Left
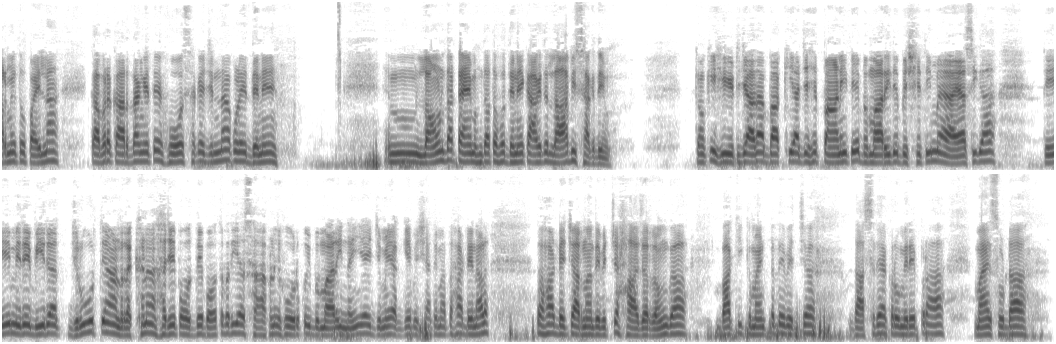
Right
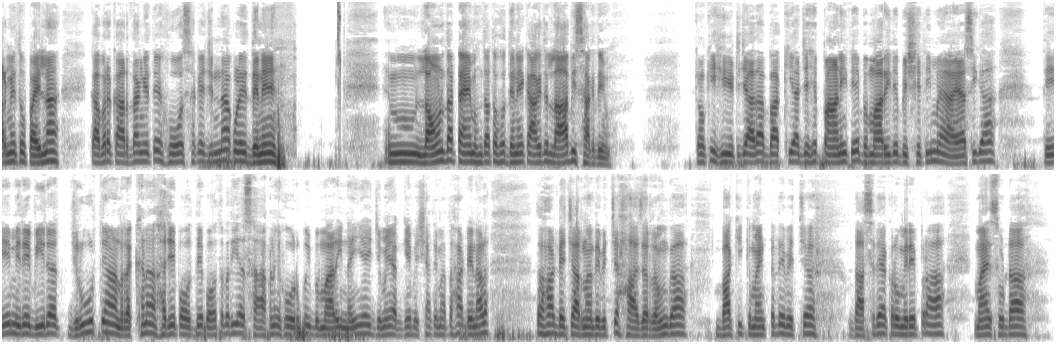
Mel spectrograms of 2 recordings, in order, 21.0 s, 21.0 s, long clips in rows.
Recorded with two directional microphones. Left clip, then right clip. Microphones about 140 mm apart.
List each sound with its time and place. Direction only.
1.0 s speech: 45° right (ahead or behind)
2.0 s speech: 80° right
3.8 s a man's voice: 80° right; by 6.1 s 55° right (ahead or behind)
6.9 s speech: 35° right (ahead or behind); by 19.4 s 15° right (ahead or behind)
19.4 s speech: 40° right (ahead or behind)
20.2 s a man's voice: centre (ahead or behind)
